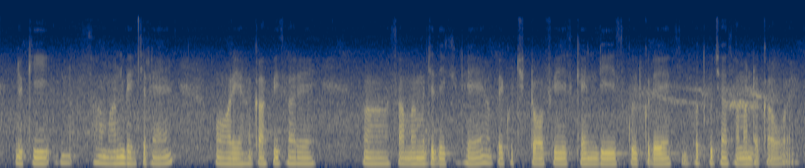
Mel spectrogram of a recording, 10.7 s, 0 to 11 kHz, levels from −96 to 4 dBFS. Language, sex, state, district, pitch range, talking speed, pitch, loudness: Hindi, male, Uttar Pradesh, Budaun, 105-115 Hz, 140 wpm, 110 Hz, -27 LUFS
